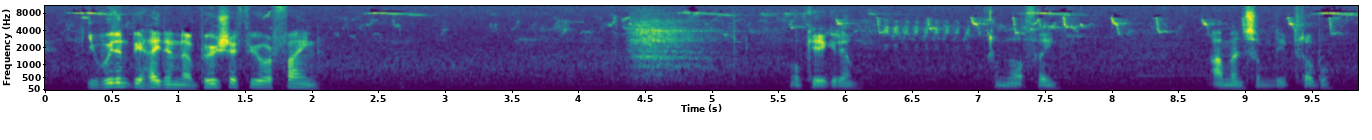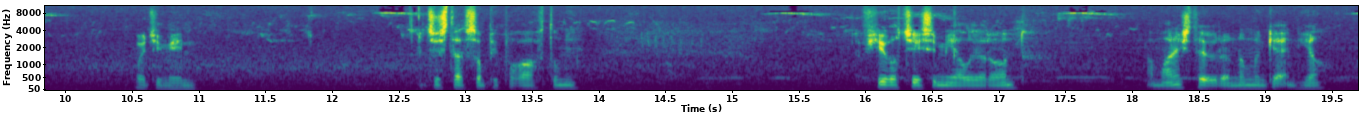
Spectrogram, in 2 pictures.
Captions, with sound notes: You wouldn't be hiding in a bush if you were fine! (Sighs) Ok Graham. I'm not fine. I'm in some deep trouble. What do you mean? I just have some people after me. A few were chasing me earlier on. I managed to outrun them and get in here.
